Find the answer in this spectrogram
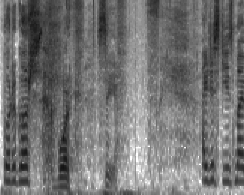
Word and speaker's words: Burgos: Say it right, Burgos.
